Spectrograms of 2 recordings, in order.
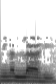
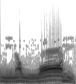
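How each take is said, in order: First: The L is light, with a thin clear sound. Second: The L is heavy, with a full hollow sound. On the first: The speaker calls it wrong. "ولا يقولون من الله" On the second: The speaker calls it right. "يفخمون هذه اللام فيقولون مثلا من الله"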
